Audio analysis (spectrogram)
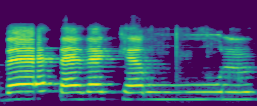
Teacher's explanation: Dza ujung lidah ada di ujung gigi seri bagian atas. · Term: zal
